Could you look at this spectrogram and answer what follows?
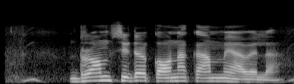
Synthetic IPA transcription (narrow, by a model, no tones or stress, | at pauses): ɖɾɔmsiɖɔɹkɔwnakamːɛawɛla̰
